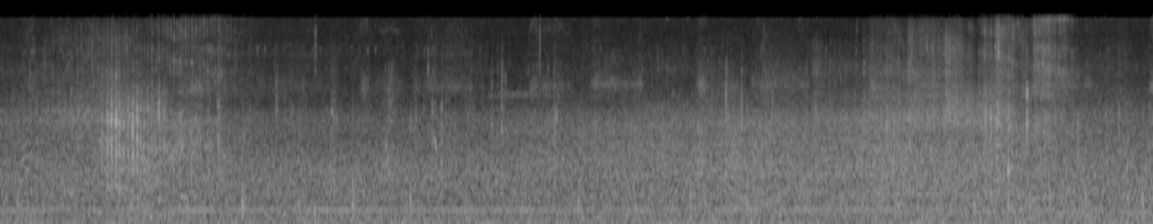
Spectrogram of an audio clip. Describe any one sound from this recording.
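A bicycle rolls past.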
